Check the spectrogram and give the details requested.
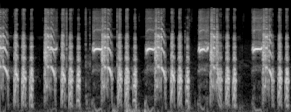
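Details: Grey francolin, or teetar, calling loudly in fast rhythmic bursts. Strident phrases with a high whistled element recur about every second, separated by clusters of short, harsh notes, with nothing else audible.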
